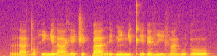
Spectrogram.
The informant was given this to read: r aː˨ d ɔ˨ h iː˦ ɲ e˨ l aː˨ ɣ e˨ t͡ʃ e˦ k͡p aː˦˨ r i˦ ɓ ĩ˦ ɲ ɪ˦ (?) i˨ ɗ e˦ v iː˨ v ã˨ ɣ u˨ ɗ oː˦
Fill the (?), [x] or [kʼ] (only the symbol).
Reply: kʼ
